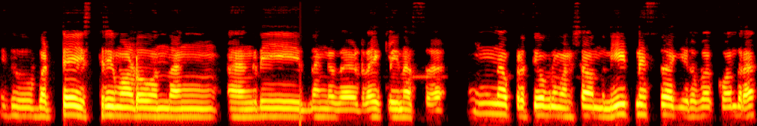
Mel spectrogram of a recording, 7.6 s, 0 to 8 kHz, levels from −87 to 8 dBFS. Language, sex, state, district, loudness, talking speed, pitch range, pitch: Kannada, male, Karnataka, Bijapur, -16 LUFS, 140 wpm, 145-170 Hz, 155 Hz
